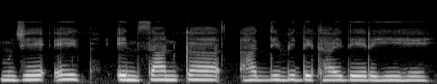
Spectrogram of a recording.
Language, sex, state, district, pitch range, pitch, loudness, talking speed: Hindi, female, Mizoram, Aizawl, 195-210 Hz, 200 Hz, -15 LUFS, 135 wpm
